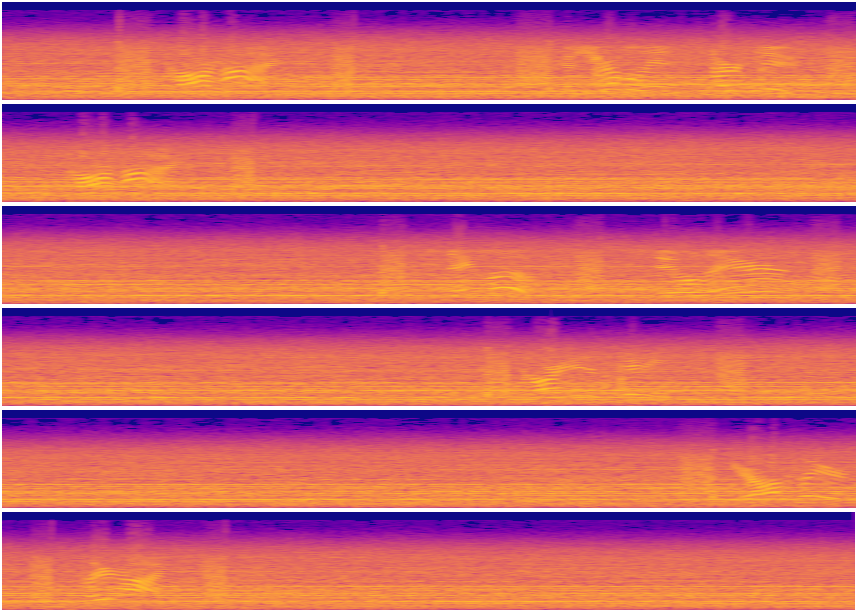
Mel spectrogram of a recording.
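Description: Racing car engines roar steadily at high speed.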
